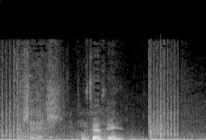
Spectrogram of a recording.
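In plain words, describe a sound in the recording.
A rifle fires a burst of shots.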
